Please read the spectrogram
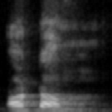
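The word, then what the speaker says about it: autumn: অটম স্পেলিংটা একটু ঝামেলার এ ইউ টি ইউ এম এন অটম এন এর উচ্চারণ হয় না সাইলেন্ট থাকে তাহলে লেট অটম মানে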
